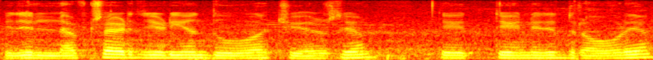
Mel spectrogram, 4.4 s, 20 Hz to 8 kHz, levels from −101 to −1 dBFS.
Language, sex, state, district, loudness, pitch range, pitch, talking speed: Punjabi, male, Punjab, Kapurthala, -18 LUFS, 125-140 Hz, 130 Hz, 180 wpm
